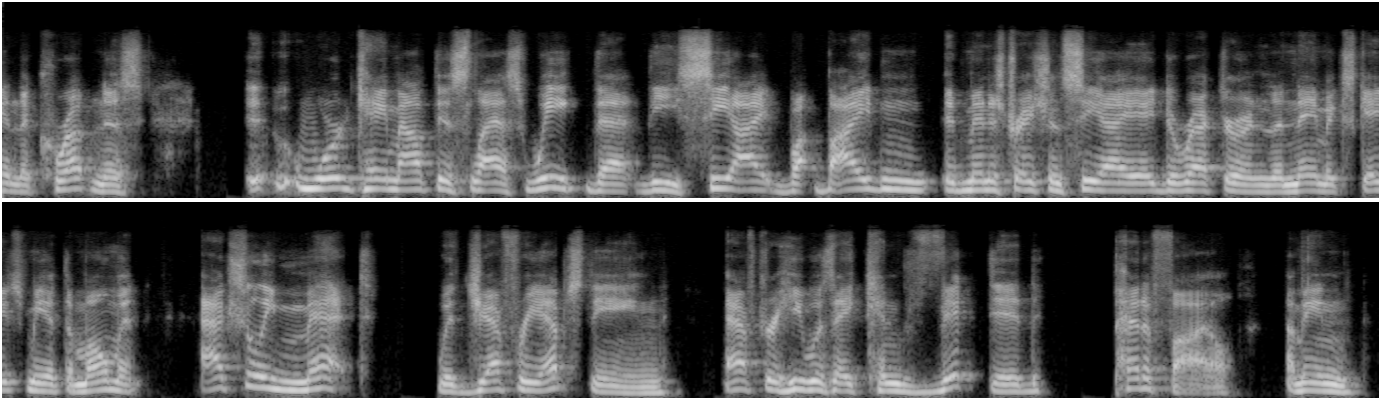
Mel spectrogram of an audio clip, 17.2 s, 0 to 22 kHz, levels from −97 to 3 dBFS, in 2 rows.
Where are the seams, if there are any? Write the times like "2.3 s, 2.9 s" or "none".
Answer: 9.8 s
